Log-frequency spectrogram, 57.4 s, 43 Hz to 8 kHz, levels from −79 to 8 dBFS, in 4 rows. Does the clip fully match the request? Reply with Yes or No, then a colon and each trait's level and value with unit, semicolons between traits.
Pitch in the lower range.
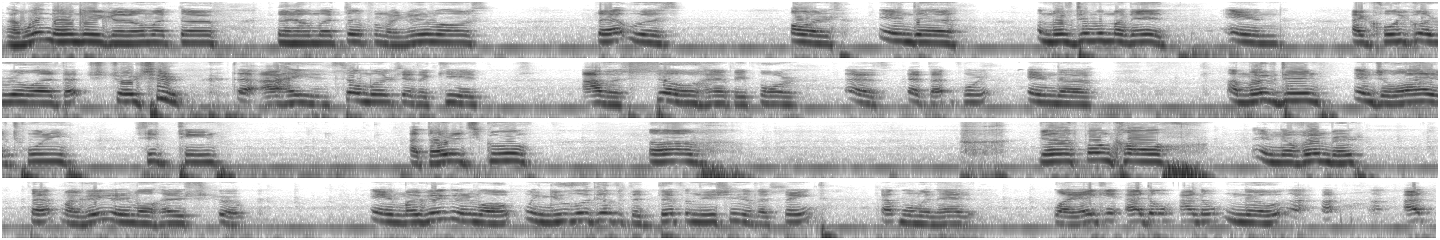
No: medium, 170 Hz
